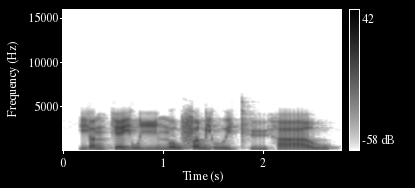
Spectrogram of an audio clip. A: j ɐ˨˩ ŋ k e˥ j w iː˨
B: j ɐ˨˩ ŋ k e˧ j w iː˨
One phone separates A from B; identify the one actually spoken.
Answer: B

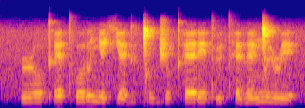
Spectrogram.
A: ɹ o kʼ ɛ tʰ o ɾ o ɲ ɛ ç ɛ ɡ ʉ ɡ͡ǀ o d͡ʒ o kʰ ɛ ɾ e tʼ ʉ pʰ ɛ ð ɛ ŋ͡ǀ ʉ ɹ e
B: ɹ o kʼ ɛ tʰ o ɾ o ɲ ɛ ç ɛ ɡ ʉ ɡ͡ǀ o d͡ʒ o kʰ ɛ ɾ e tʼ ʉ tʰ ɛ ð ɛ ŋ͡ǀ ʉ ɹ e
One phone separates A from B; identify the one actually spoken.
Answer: B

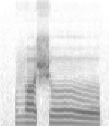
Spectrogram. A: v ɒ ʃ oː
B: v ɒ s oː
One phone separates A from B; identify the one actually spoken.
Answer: A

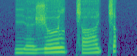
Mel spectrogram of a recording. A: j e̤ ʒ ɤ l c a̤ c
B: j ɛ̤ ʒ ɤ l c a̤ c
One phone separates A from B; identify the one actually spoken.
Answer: B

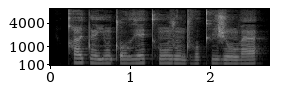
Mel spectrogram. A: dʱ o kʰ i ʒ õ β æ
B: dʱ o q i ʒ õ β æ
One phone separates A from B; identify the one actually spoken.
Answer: A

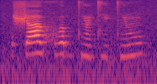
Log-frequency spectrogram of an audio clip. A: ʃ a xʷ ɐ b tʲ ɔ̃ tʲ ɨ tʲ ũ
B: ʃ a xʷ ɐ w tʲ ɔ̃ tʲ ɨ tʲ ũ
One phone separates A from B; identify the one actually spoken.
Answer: A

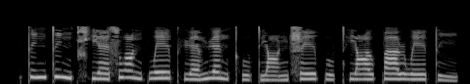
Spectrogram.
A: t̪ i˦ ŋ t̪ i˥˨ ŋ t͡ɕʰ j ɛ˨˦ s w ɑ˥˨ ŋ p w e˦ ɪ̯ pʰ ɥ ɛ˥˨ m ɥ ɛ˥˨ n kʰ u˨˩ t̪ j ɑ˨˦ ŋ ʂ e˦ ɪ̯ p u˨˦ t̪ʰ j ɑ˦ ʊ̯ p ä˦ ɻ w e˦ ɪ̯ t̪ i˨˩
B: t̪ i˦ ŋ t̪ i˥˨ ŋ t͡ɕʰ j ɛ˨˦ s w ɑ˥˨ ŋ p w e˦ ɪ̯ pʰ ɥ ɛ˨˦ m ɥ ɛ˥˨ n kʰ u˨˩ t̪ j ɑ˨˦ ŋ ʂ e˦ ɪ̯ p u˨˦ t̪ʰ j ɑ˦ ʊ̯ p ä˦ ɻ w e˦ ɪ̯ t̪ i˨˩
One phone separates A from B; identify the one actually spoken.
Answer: B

